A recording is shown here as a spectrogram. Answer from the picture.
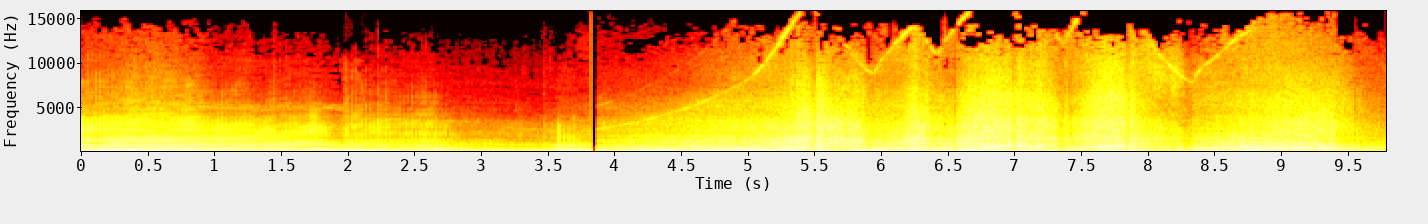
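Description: Turbocharged Nissan 370Z's V6 accelerating hard through the gears. The engine note climbs and drops at each shift, about two seconds in and again near the end, with a high whistle rising over the later pull.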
